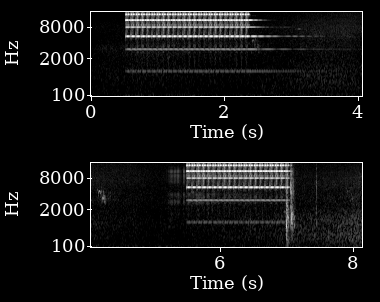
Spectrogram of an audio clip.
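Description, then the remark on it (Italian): A telephone rings twice, each ring a bright, metallic, rapidly trilling bell lasting about two seconds, with a pause of quiet between the rings and no talking. “Certe chiamate lo senti da subito che sono diverse dalle altre. Le riconosci dal trillo, che alla fine è un trillo normalissimo, ma in realtà sembra portare già dentro il colore delle sue notizie.”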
